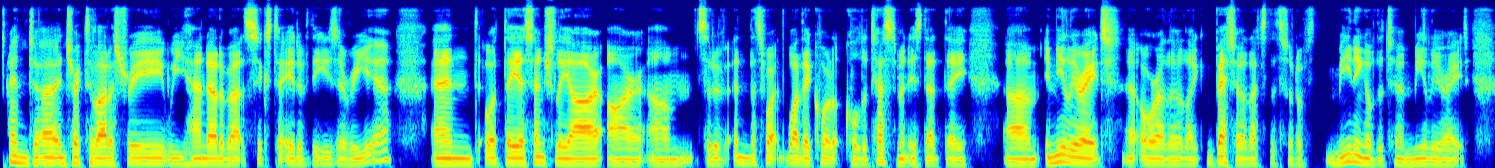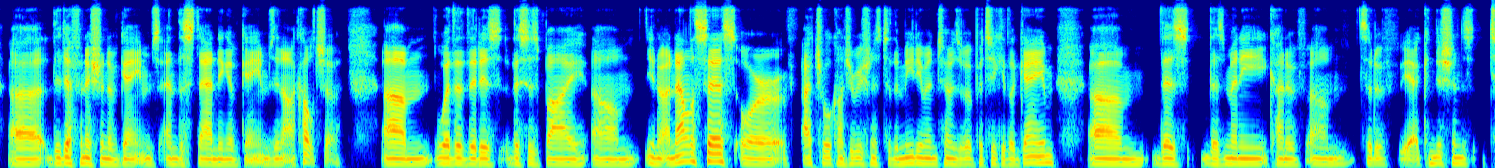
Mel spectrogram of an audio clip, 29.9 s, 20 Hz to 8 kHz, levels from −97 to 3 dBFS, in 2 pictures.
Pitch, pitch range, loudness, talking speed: 100 Hz, 95-105 Hz, -24 LUFS, 200 wpm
